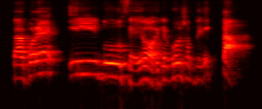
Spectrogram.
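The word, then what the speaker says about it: 읽다: করবেন ইক্তা থেকে ইলবুসে প্রথমে এটা শুধু গিউ উচ্চারণ হয়েছে লিউল উচ্চারণ হয় নাই ইক্তা ইক্তা এরপরে যখন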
